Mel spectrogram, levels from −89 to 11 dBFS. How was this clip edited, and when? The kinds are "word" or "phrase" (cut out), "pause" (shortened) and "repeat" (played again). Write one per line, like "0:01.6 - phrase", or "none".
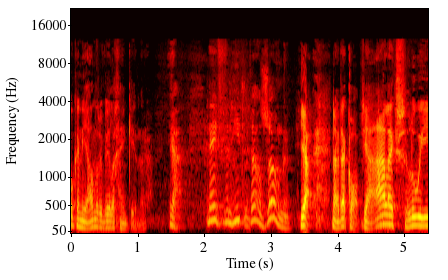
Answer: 0:02.0 - word
0:02.7 - phrase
